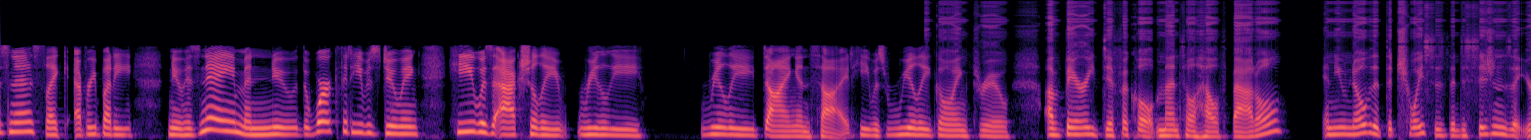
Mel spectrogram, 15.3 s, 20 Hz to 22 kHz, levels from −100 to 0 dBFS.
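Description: From 9.25 s to the end, the speech carries imaging from sample-and-hold upsampling: audio at 12 kHz was raised to 44.1 kHz by repeating samples unfiltered. A metallic fizz sits about 21 dB down, its lowest image mirrored between 6 and 12 kHz, showing as reflected harmonics on a spectrogram and staircase steps in the waveform.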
